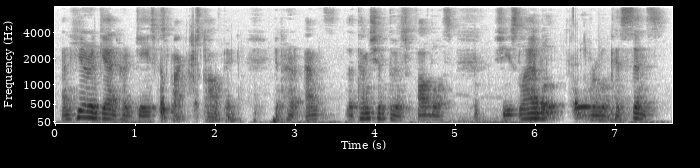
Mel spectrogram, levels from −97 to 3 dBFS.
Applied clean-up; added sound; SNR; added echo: neural mask model Resemble Enhance denoiser.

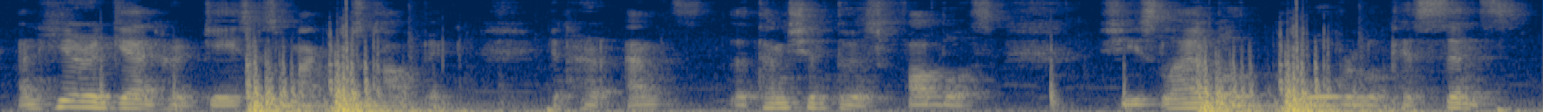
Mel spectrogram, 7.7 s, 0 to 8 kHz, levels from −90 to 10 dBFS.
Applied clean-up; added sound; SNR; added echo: none; Thump, thud; -5 dB; none.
